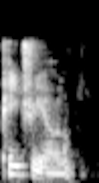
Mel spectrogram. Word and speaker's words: Patreon: Joe McDaldno brought to my attention the Patreon website. And I, oh I my god, think I'm pronouncing that right. It's like yeah. patron with an E randomly yes, thrown in there.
